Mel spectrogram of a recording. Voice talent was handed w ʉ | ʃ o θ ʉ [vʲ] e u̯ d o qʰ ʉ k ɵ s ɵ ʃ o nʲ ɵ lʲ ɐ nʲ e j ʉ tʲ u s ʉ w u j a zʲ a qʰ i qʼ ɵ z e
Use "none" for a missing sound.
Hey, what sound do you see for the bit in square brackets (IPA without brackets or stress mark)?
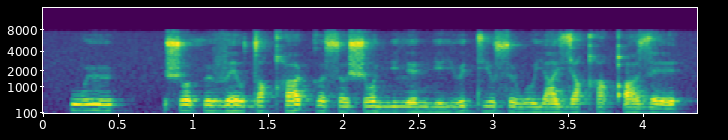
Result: v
